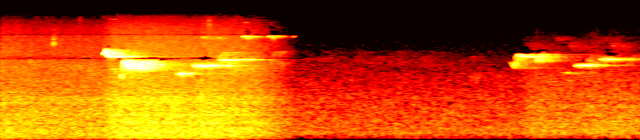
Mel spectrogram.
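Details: A Narcissus flycatcher, a summer visitor heard but not seen in Miho citizens' forest, sings two short phrases of clear, high whistled notes about four seconds apart over a soft background hiss.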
